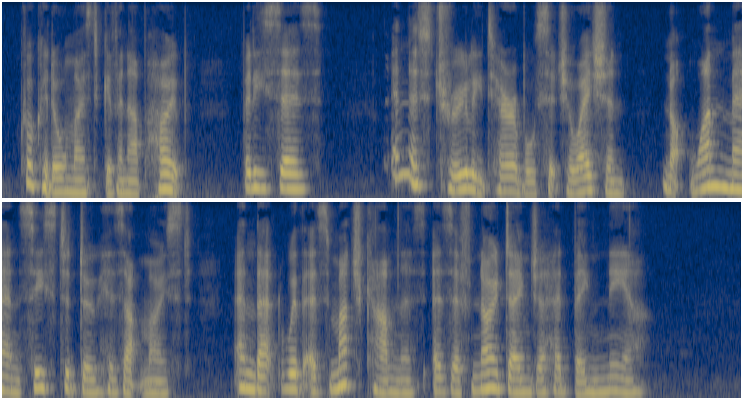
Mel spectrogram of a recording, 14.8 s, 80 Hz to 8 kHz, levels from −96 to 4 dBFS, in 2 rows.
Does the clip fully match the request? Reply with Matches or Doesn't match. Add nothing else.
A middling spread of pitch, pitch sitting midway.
Matches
